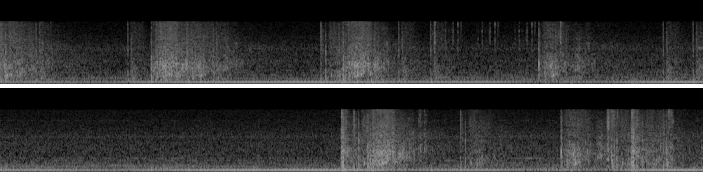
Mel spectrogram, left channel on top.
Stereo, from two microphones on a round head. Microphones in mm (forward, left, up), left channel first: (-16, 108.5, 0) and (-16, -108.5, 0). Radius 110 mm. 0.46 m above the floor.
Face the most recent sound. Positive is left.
No sound to turn to.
